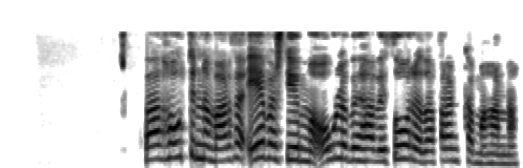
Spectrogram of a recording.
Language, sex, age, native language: Icelandic, female, 50-59, Icelandic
